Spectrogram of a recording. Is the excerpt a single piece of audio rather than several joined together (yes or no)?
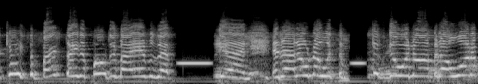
no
